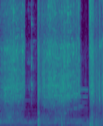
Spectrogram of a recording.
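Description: Glass and objects shattering in a rage room in the Bonelab VR game, two or three sharp crashing breaks with tinkling debris over steady background noise.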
